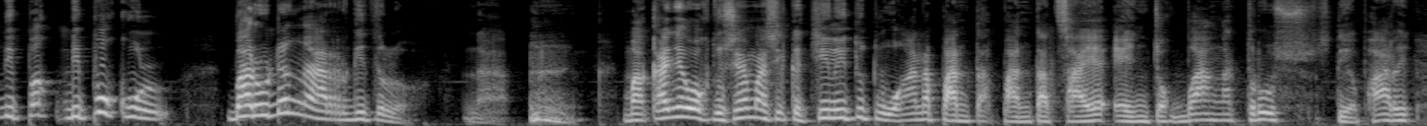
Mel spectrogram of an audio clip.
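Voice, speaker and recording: A middle-aged man preaching a sermon in a lively, colloquial way, addressing the congregation directly. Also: high voice. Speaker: pastor.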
